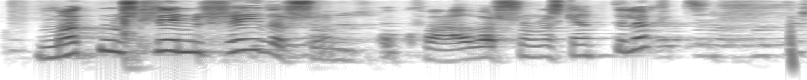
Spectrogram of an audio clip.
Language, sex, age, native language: Icelandic, female, 50-59, Icelandic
